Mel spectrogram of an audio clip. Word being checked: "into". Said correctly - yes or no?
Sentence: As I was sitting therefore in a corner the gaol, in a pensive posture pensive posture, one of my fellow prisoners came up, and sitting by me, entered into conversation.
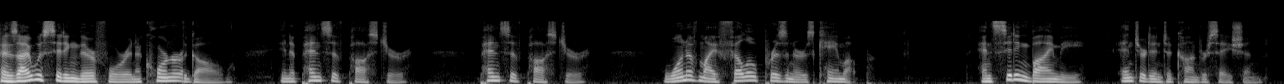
yes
